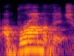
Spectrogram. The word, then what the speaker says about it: Abramovich: I'm probably saying that Abramovich, I'm sorry, no ch on the end of it. just a C, but everybody I've seen pronounces it um Marin Abramovich.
